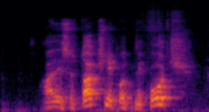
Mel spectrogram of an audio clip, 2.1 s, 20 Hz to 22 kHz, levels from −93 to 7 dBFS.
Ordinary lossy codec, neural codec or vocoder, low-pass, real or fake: Opus, 24 kbps; none; 19.8 kHz; real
